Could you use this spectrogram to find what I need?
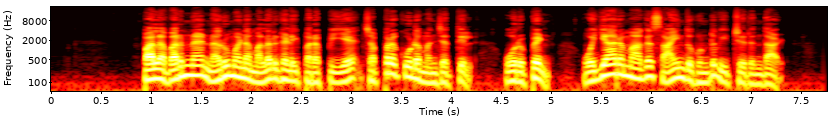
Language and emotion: Tamil, neutral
